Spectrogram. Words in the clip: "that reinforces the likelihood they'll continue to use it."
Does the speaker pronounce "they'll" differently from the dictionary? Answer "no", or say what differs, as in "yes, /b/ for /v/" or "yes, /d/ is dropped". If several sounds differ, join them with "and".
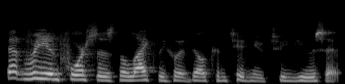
no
